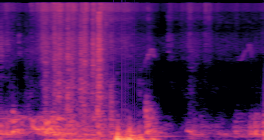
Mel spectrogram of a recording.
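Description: A pair of pigeons coo, a red Cheena male with a black-marked hen, in a few soft low rolling calls close by, with a brief louder burst in the middle and quieter stretches around it.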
